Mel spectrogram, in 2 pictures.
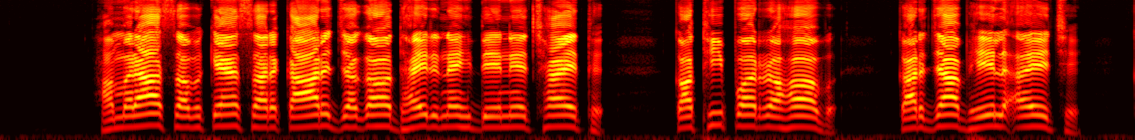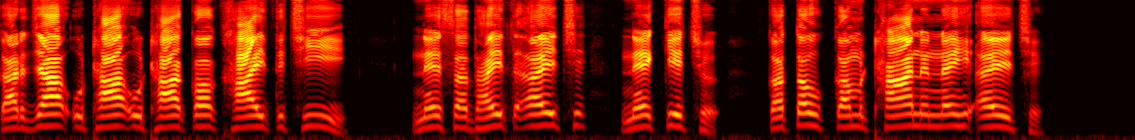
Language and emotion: Maithili, neutral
